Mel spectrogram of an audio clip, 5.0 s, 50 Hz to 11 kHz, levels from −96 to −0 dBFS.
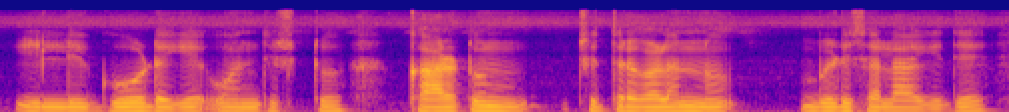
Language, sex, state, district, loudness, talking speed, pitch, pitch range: Kannada, male, Karnataka, Koppal, -21 LUFS, 70 wpm, 115 Hz, 110-120 Hz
